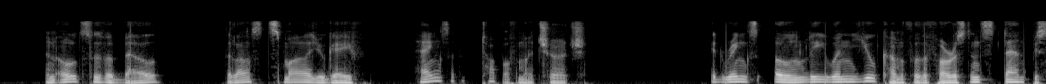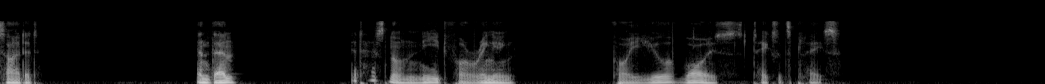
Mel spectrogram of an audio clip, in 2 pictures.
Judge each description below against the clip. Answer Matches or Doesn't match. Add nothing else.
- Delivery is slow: Matches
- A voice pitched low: Matches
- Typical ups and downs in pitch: Doesn't match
